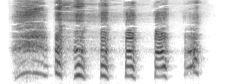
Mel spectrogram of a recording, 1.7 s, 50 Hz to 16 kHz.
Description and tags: Woman Tickled
Authentic Acting of Laughter! Check out our whole pack :D
Recorded with Stereo Zoom H6 Acting in studio conditions Enjoy!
